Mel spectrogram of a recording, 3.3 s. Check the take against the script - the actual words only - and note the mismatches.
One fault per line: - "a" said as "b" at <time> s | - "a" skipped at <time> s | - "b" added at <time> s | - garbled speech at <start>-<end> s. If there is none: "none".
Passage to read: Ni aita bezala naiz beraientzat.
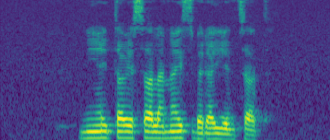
none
